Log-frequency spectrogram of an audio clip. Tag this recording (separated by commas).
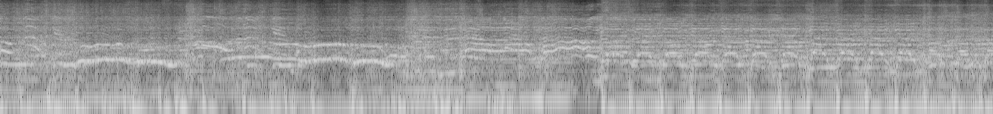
Bellow, Singing, Music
